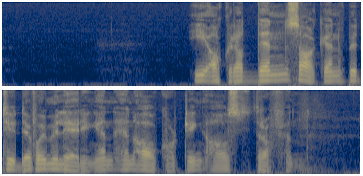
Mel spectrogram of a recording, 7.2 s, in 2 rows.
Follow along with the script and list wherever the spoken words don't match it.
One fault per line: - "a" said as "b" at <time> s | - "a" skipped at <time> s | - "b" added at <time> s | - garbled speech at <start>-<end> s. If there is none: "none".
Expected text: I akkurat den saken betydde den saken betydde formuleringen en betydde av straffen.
- "den saken betydde" skipped at 3.9 s
- "betydde" said as "avkorting" at 4.9 s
